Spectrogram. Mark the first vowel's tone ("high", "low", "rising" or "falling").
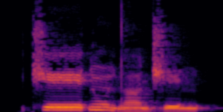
high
